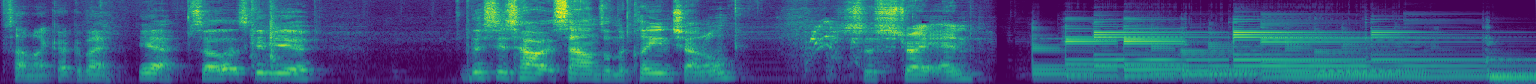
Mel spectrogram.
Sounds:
Musical instrument, Plucked string instrument, inside a small room, Music, Speech, Guitar

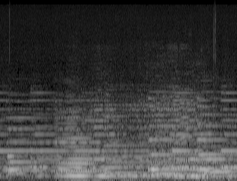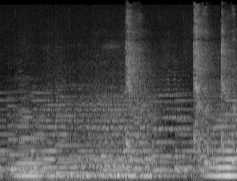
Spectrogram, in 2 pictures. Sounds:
Music, playing cello, Cello

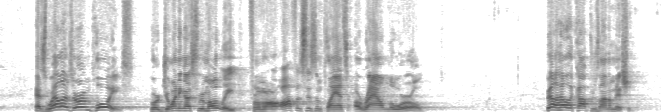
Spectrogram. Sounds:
Speech

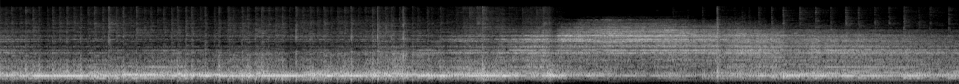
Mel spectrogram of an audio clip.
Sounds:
playing cymbal

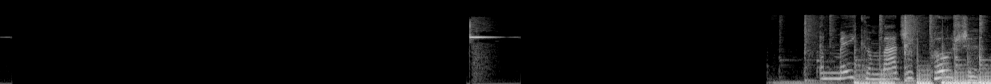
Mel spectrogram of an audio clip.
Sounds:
Silence, Music, Speech

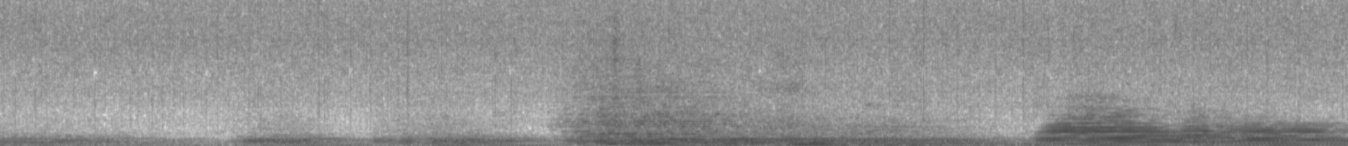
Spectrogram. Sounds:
Bowed string instrument, Brass instrument, Trombone, Orchestra, Musical instrument, Music

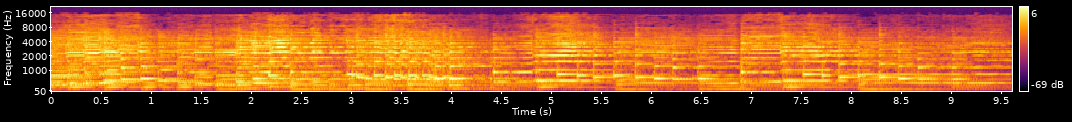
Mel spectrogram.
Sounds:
fiddle, Music, Musical instrument

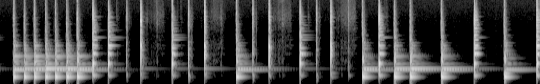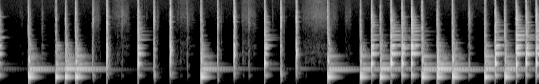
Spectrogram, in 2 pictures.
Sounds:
playing bongo

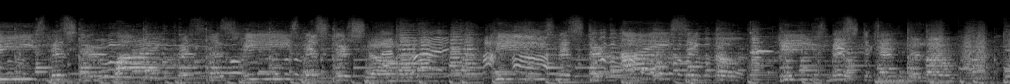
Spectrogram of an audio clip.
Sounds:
Music, Speech

